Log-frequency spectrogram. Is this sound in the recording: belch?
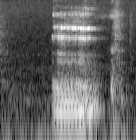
yes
